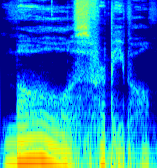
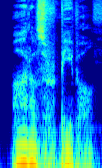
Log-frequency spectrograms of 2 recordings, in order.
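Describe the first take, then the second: First: "Moles for people" said with "Moles" as /moʊlz/, whispered; misreading. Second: "Models for people" with "Models" as /mɑdəlz/; corrected reading. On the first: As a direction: read "Moles" as mole, /moʊlz/. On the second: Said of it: "Jeez, models". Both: Real, not acted.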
